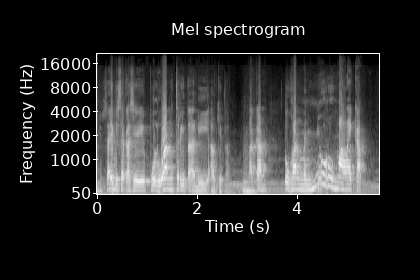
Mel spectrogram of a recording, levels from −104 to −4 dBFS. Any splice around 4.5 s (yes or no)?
no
